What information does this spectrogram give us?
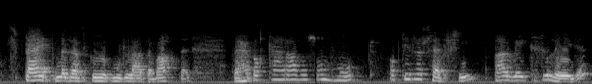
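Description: A man's voice: sits high, expressive, brisk. A man acting a fussy, eager sidekick in a radio play, gushing and over-polite with a sly streak. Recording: muffled old radio recording.

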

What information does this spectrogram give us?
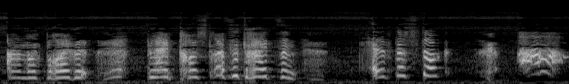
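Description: A woman's voice: very high voice, slow, bright, forceful tone, exaggerated voice, rough recording. Terrified screaming woman. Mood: panicked. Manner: panicked screaming.

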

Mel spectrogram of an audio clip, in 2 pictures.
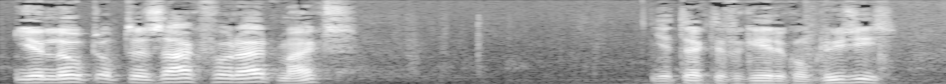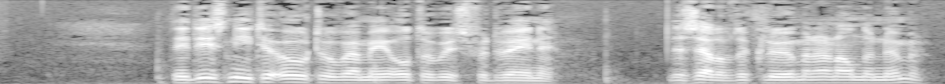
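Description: An actor playing a cool, determined private investigator with a dry, self-assured manner in a 1970s radio play. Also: male voice, mid-range voice, moderate pace, natural voice. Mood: cool, firm. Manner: dry, self-assured, talks to himself while searching. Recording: noisy old radio drama recording.

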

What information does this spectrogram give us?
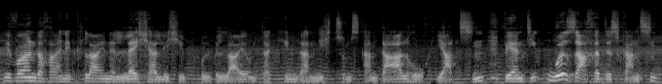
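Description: A man's voice: medium pitch, lively intonation, moderate pace, music in the background, close to an everyday voice. An actor playing an indignant, sneering father who speaks in scornful, haughty rhetorical questions in a theatrical drama. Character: indignant, sneering father, a doctor, defending his son. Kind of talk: theatrical stage dialogue.

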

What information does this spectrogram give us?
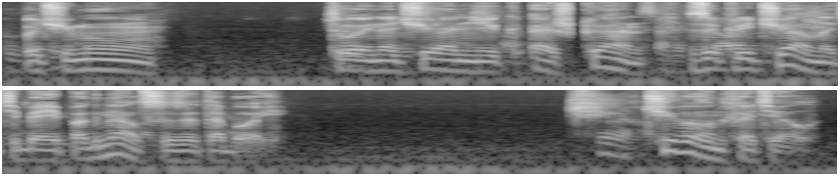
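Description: A man's voice: on the low side, a little slow, pauses often, close to an everyday voice. A man reading the curt, questioning lines of a stern male police investigator, as a voice-over with crowd noise underneath. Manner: curt, interrogating.

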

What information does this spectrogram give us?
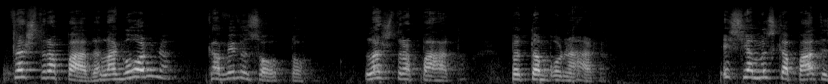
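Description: Old lady in her 80s telling her memories, a bit high voiced, halting and repeats herself. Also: a bit bright. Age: 80s or older. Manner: halting, repetitive storytelling. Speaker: witness giving video testimony. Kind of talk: personal reminiscence, spoken testimony.

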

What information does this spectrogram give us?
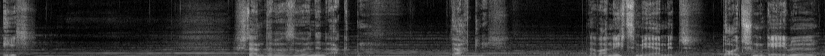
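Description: A low-voiced actor of 1930s Germany in a radio drama. He is vain and wistful, musing theatrically in clipped phrases. Music plays clearly behind him. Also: lively intonation, takes it slowly, pauses often. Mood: indignant, boastful. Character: vain, wistful male film and stage actor in Nazi-era Germany. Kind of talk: radio drama monologue and dialogue.

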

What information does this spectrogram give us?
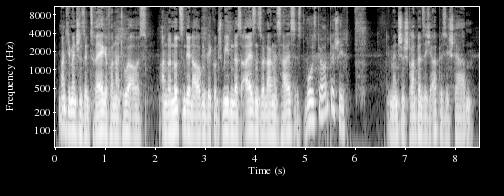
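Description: Low-voiced, condescending cynic. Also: male voice, a little fast. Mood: condescending, philosophising. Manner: dry, condescending, lecturing. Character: detached, cynical, self-important businessman husband, Alain. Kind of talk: theatrical audio play acting.

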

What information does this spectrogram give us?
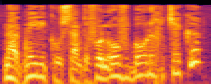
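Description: An actor playing a decisive, impatient and persuasive space crew leader in a 1960s radio drama. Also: male voice, medium pitch, expressive, rapid-fire, close to an everyday voice. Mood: urgent, persuasive. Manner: commanding, explanatory.

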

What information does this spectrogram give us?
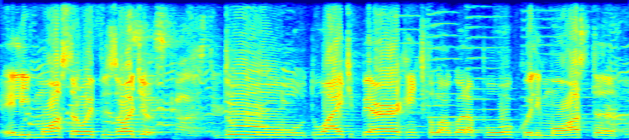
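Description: A man's voice: a little high, flat delivery, a little slow, soft background music. A man hosting a podcast in casual chat, recapping loosely with many restarts. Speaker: podcast host.

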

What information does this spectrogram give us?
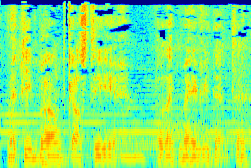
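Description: Brusque detective chief played by an actor, low voice, commanding, with background music. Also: male voice, fairly quick, natural voice. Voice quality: curt, commanding. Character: brusque Flemish police chief inspector. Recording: radio play with background music.

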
